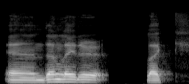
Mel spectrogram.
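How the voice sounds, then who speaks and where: A man's voice: on the low side, little pitch movement, takes it slowly, dark tone, clear, resonant tone. A man with a Swedish accent chatting casually as an interview guest, hesitant and often searching for words. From Sweden.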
